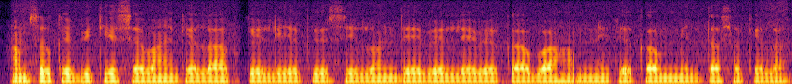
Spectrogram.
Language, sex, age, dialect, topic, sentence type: Magahi, male, 18-24, Southern, banking, question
